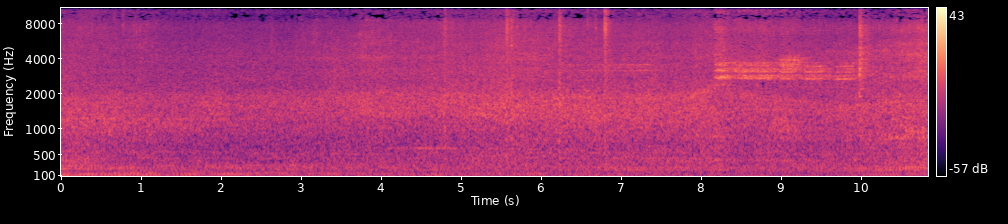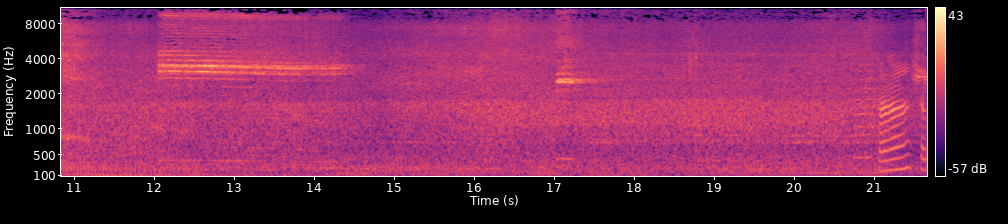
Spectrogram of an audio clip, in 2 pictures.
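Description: Steady traffic rumbles along a street outdoors.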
